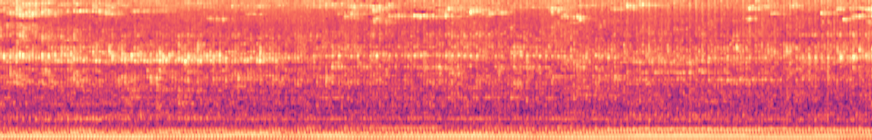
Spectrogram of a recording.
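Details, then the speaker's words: Hyundai Genesis turbo, first full start in a long time after coolant refill: loud, deep, rough idle with raw unmuffled exhaust rumble; wastegate not fitted, fresh thermal coating burning off. "because I don't have that wastegate on it, that's why it sounds like that."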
